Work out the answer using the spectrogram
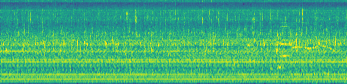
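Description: Chicken in a tomato-onion masala sizzling and bubbling in a wok as it is fried down (bhuna), over a steady hum.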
